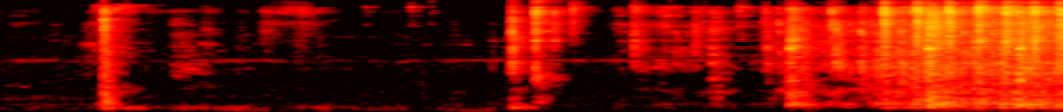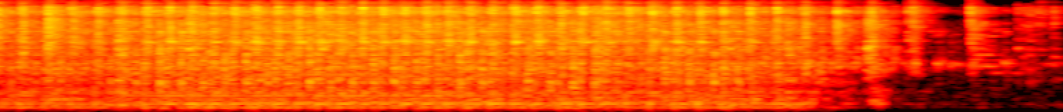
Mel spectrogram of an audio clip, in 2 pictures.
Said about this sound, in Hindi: अब हम लगाएंगे इस पे सिलाई।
